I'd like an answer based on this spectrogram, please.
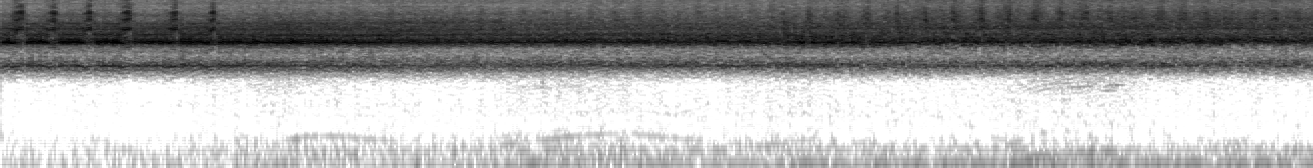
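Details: Shrill cicada drone with brief bursts of quick pulses at the start and again near the end, a steady high buzz in between.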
